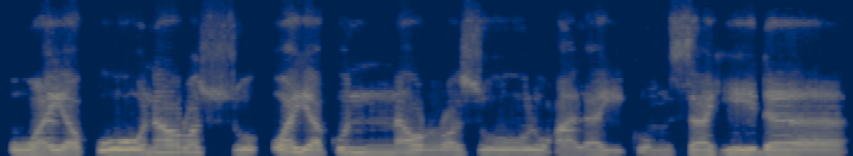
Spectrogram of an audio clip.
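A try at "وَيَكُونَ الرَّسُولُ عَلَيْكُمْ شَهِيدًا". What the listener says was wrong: Oke, nggak boleh wayakuna karena nunnya tidak bertasdid ya. Wayakunar rasulu alaikum syahida. Yang pertama itu untuk panjang pendeknya. Panjang pendek.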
